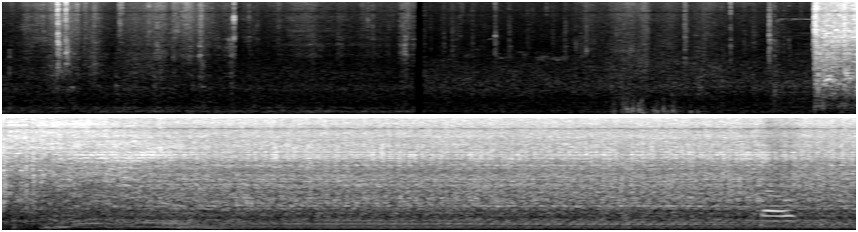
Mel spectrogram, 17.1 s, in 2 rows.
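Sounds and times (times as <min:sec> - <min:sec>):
car engine starting and idling: 0:07.6 - 0:17.0.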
